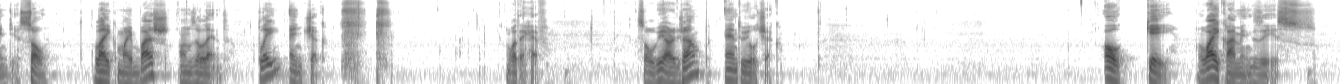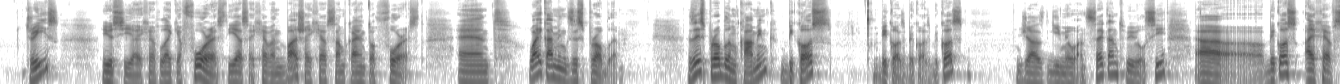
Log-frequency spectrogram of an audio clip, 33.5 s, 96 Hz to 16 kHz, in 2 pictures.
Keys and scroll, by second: 6.8 space, 16.2 space, 20.6 space, 22.9 space.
